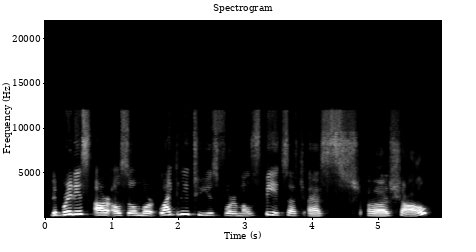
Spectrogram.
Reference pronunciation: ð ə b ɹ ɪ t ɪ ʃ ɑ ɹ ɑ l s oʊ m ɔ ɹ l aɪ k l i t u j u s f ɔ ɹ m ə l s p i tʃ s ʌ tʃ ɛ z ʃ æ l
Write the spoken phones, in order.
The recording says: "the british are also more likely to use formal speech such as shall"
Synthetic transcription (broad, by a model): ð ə b ɹ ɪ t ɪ s ɑ ɹ ɑ l s oʊ m ɔ ɹ l aɪ k l i t u j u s f ɔ ɹ m ə l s p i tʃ s ʌ tʃ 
